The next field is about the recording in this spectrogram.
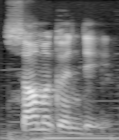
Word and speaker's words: Salmagundi: Uh, it's French. Didn't know that. Salmagundi. Salmagundi. That's how they say it. Salmagundi. Salmagundi. So they emphasize the. – Salmagundi. Salmagundi. How do you say it? Salmagundi. – Got you. – Okay. So they emphasize the gun part.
